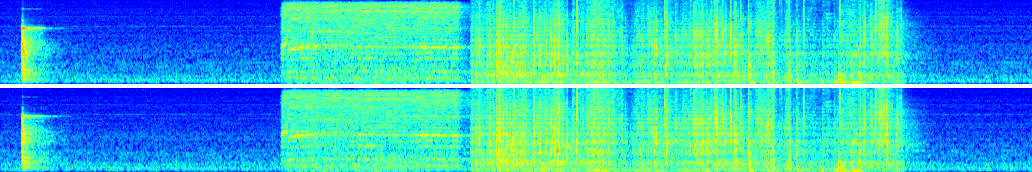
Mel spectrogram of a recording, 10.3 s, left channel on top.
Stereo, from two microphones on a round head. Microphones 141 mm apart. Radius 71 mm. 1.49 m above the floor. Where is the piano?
30° left (ahead or behind), 0.7 m.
